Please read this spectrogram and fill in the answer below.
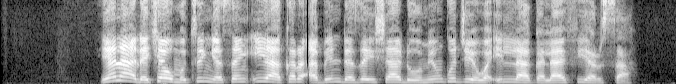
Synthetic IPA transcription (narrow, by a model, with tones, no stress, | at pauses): jɐ˦naː˨da˨kʲa˦˨wmʊ˨tʊ˦˨mjaː˦sɐ˦ŋʔɪ˦jaː˨kɐ˦rʔa˨bɪ˦nda˨za˦˨jʃaː˦doː˨mɪ˦ŋɡʷʊ˦d͡ʒeː˨wa˨ʔɪ˦lːaː˨ɡa˨laː˦ɸɪ˦jɐ˨rsa˨ʔ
